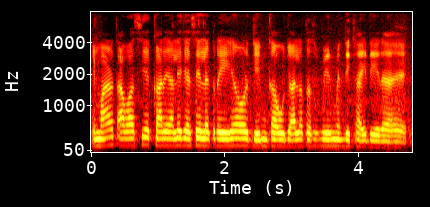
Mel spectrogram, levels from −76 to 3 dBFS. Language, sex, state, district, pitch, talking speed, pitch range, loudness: Hindi, male, Uttar Pradesh, Lalitpur, 140 Hz, 210 wpm, 135-150 Hz, -15 LUFS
